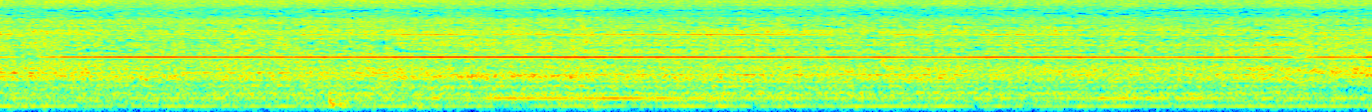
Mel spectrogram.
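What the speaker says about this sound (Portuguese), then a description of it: "Esse secador aqui é bem fraquinho, então ele dá apenas uma acelerada no processo." A weak hair dryer blowing to defrost a Brastemp frost-free inverter duplex refrigerator gives a steady, loud, unbroken whirring drone with a faint high whine, running alone without pause.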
